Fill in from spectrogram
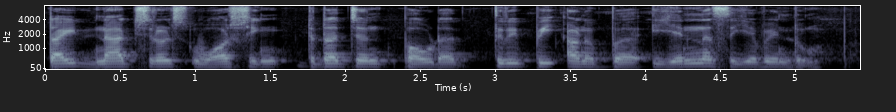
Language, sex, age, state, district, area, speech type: Tamil, male, 30-45, Tamil Nadu, Tiruvarur, rural, read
